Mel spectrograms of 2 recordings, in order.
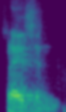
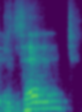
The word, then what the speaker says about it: present: p-r-e-s-e-m-t is a word it can be pronounced in two different manners no one is present and the second is present if you say present you are making use of this word as a work and if you say present it becomes a noun just imagine a pronunciation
